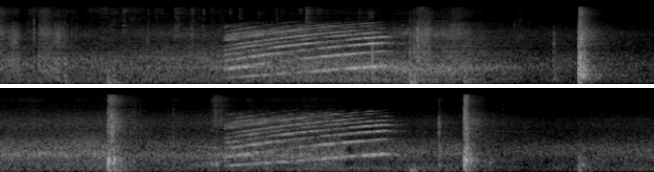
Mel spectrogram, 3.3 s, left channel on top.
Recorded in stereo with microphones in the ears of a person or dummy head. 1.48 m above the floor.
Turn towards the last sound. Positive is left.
turn(degrees=75)  # may be behind; listen again after turning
